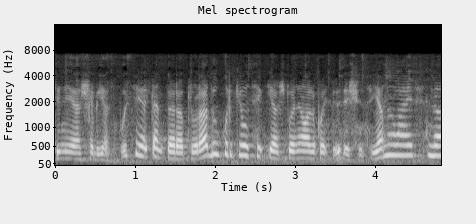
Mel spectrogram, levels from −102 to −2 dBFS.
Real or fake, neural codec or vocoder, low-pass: fake; codec, 16 kHz, 2 kbps, FunCodec, trained on LibriTTS, 25 frames a second; 7.2 kHz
